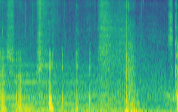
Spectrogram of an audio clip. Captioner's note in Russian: смех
